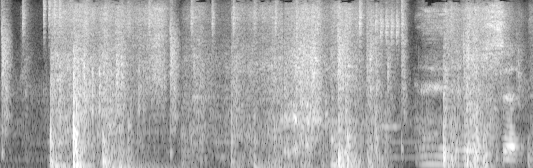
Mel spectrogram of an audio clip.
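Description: A large cardboard shipping box being handled as a black molded side-by-side roof panel is pulled up out of it: cardboard scraping and rustling with several knocks and thuds from the panel against the box.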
